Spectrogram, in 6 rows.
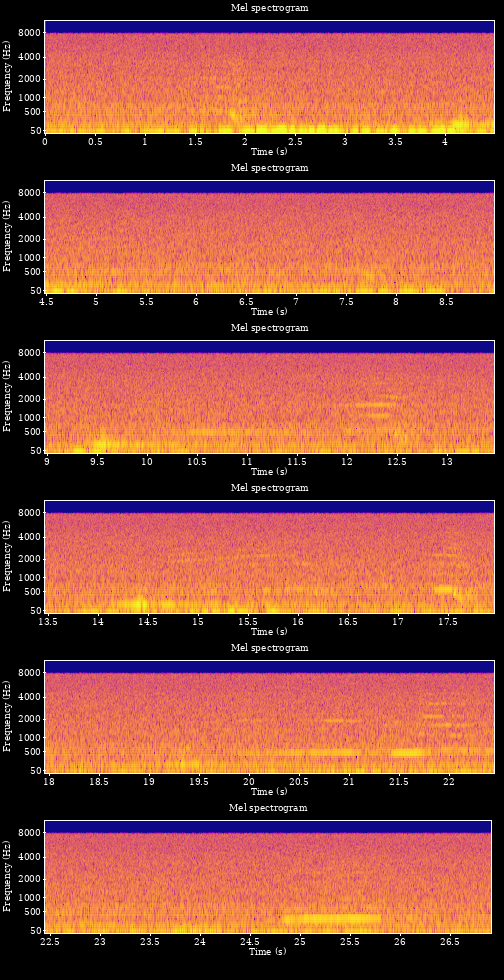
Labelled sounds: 12.1	12.6	humpback whale, 1.1 to 2.3 kHz
14.7	15.8	humpback whale, 2.0 to 2.5 kHz
17.3	17.6	humpback whale, 2.2 to 2.4 kHz
20.7	22.2	humpback whale, 1.6 to 3.4 kHz

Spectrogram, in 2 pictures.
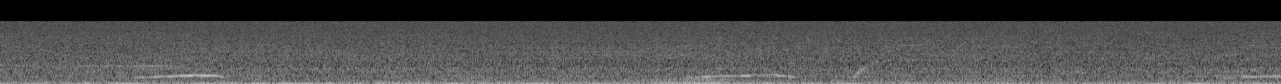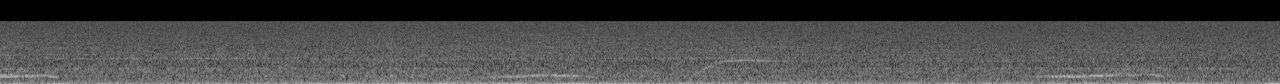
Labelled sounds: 9.0	9.2	humpback whale, 2.3 to 2.5 kHz
19.9	20.5	humpback whale, 0.99 to 1.2 kHz

